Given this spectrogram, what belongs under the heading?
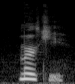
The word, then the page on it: murky: American English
